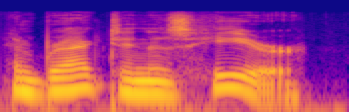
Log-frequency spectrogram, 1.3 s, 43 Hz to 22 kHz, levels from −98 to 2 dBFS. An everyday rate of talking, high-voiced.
No: average, 185 wpm; low, 135 Hz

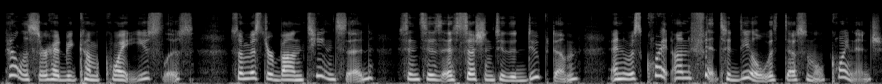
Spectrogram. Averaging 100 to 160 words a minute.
Yes: average, 150 wpm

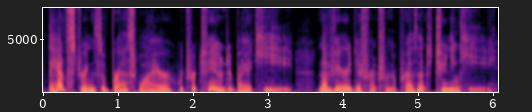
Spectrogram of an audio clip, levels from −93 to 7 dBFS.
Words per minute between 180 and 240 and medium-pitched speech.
Yes: average, 200 wpm; medium, 180 Hz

